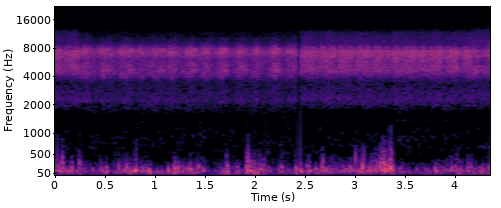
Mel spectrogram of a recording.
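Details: A chorus of cicadas on Mont Saint Martin, Cap d'Agde, France, around 13:05 on 24 June 2015, makes an unbroken, very loud, high-pitched sizzling drone that never pauses, with soft low rumbling and rustling beneath.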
